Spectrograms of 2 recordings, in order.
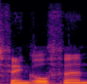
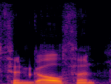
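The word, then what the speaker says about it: Fingolfin: saon a lot uh Matt says fingle fin that's the one that really drives me crazy I let a lot of it go but I'm like fingle is crazy because it's finin we had a discussion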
